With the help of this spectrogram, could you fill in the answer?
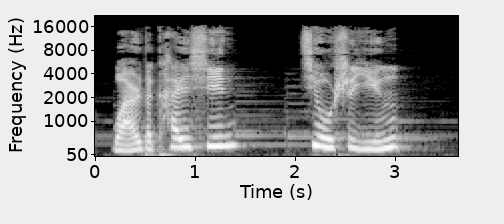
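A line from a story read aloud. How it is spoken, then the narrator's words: Slow, calm self-talk. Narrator (Chinese): 深吸一口气，慢慢的对自己说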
